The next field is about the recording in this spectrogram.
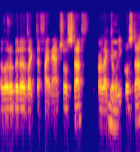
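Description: A man with an American accent talks very fast over light background noise. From Las Vegas, Nevada. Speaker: university student. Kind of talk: casual chat. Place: home room. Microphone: webcam.

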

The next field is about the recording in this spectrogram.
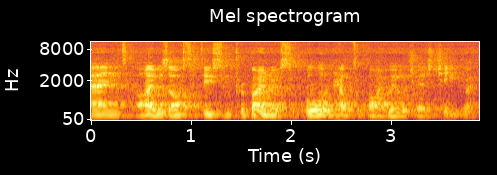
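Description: Amid noticeable background noise and audible room echo, a man speaks in a fairly low voice. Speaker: guest. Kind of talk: presentation talk. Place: hall. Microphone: handheld.

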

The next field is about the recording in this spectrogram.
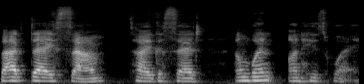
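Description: A woman speaks at a very slow pace with a fairly low pitch. The background is quiet. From Birmingham, England. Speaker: poet and illustrator; story reader. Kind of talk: children's story reading. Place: home room. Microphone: phone near.

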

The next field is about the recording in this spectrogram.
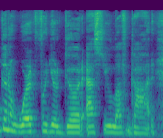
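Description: At a moderate pace, a woman talks with a Spanish accent. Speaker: craft demonstrator and YouTuber; craft demonstrator, YouTuber. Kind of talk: live craft tutorial stream; devotional message. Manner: animated. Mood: warm, encouraging, faith-based. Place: home room.

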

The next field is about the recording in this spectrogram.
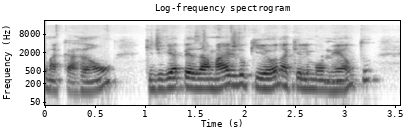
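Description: Over a quiet background, a man with a fairly high pitch and a dark, mellow tone talks at a moderate pace. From Brazil. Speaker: gastronomy student and food podcast researcher; food podcast researcher. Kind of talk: casual interview. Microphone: earbuds.

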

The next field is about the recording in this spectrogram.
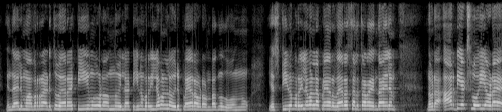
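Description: Here a man speaks at an extremely high pitch. His intonation is monotone and flat. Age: 20s. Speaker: gaming streamer and match commentator. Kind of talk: live commentary.

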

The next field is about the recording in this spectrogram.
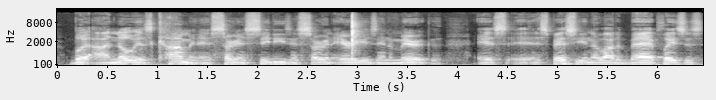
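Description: A man moves along at a fairly quick pace while audible room echo fills the space. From Florida, US. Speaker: YouTube reaction host. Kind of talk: casual reaction commentary. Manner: animated.

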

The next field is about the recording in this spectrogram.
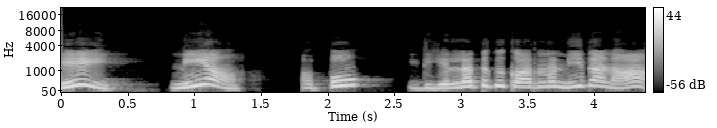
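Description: Shouting in a put-on character voice, a man uses a high pitch and lively intonation at a fairly slow pace. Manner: shouting, angry, accusing.

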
